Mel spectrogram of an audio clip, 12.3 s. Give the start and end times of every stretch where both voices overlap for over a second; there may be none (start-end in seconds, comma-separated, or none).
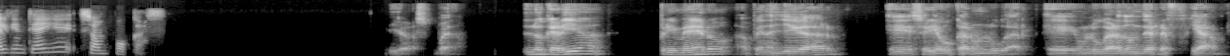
none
